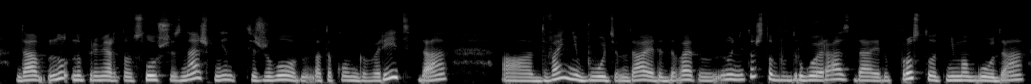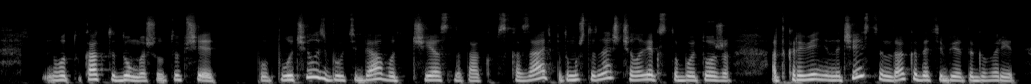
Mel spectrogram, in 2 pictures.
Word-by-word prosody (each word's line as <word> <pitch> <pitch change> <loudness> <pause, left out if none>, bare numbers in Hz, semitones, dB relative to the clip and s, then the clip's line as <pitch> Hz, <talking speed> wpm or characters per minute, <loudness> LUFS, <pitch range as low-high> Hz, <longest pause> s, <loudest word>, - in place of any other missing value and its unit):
да. 195 +4 +2
Ну, 220 +8 +2
например, 195 -2 0
там: 175 -1 -4
"Слушай, 205 +1 +2
знаешь, 255 +11 0
мне 205 +1 -1
тяжело 185 +2 +1 0.2
о - - -1
таком 185 +1 -3
говорить, 170 - +1
да, 230 +5 0 0.5
а, 170 -2 -2
давай 170 - +1
не 260 -6 +3
будем, 175 -2 +1
да, 195 +3 +1
или 175 -1 0
давай, 185 +6 0
там 175 -1 -5
ну, 225 - 0
не 220 -1 +1
то, 365 - -2
чтобы 240 - -2
в - - -2
другой 195 0 +2
раз, 225 +3 -1
да, 185 -2 -1
или 175 +1 -4
просто 270 -3 +2
вот 185 - 0
не 190 - +2
могу, 185 -2 +2
да". 205 +7 -1 0.5
Ну, 190 - -4
вот 200 0 +1
как 230 0 +4
ты 205 - 0
думаешь, 175 -3 +2
вот 185 - -4
вообще 210 -1 0 0.4
пол 180 -1 -4
получилось 270 - +3
бы 205 -2 +1
у - - +1
тебя 220 +7 +1
вот 185 -5 0
честно 195 -2 -1
так 165 -1 -5
сказать? 210 - -1
Потому 205 0 +1
что, 215 -2 -3
знаешь, 270 +8 +1
человек 215 -3 +1
с - - -16
тобой 190 0 0
тоже 180 -2 0 0.4
откровенен 210 +1 +3
и - - +1
честен, 325 - +1
да, 195 +6 +2
когда 205 -5 +1
тебе 190 0 0
это 175 +1 -2
говорит, 180 -1 -1
195 Hz, 190 wpm, -22 LUFS, 180-215 Hz, 0.5 s, как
